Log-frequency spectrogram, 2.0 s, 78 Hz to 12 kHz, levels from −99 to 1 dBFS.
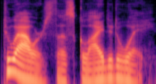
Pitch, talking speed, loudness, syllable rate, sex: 105 Hz, 155 wpm, -21 LUFS, 3.7 syllables/s, male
